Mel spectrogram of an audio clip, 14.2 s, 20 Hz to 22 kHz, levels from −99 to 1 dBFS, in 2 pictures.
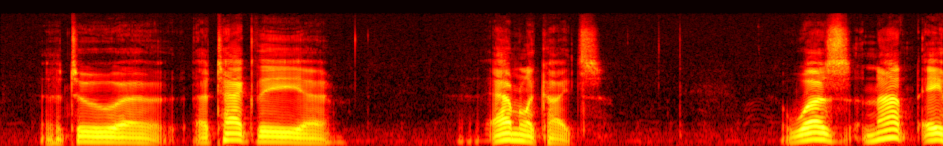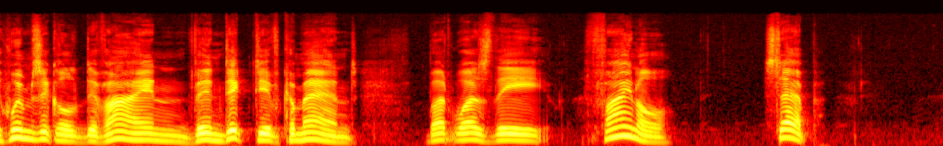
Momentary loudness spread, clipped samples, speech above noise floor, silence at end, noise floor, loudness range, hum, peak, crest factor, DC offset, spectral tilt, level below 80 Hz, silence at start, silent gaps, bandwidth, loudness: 17 LU; under 0.1%; 47 dB; 1.05 s; -67 dBFS; 8 LU; none; -4 dBFS; 18 dB; under 0.1%; -5 dB/octave; -60 dBFS; 0.35 s; none; 15 kHz; -20 LUFS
